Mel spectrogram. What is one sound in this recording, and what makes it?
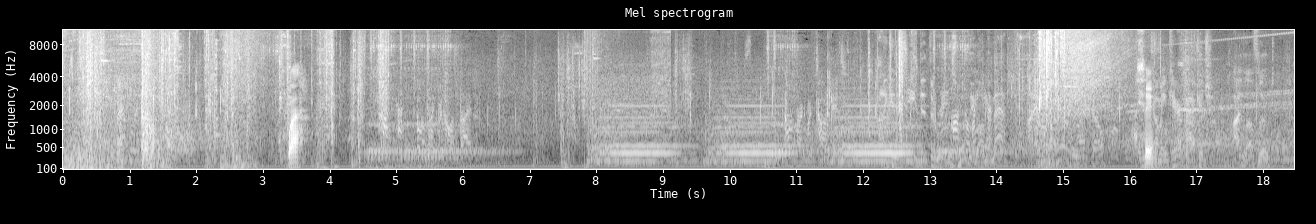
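Video game sound effects clatter and ring out.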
